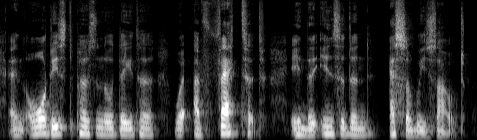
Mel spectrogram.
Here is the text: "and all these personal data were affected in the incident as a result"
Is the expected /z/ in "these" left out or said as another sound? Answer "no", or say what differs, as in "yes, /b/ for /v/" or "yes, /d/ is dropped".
yes, /s/ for /z/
